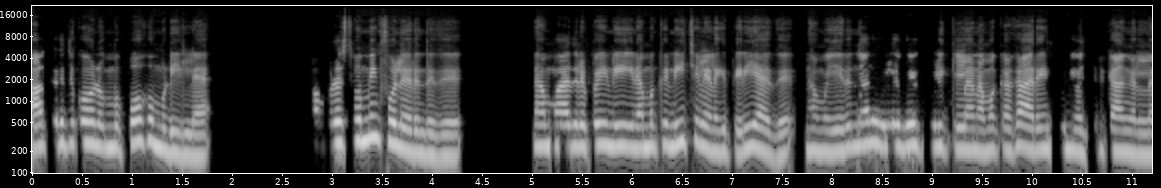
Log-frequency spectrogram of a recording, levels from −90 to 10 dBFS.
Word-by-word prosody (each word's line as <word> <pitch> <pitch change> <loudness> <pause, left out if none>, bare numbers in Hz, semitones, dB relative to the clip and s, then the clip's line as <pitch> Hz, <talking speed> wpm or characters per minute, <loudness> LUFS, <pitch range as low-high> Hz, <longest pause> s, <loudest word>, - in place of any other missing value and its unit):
பாக்குறதுக்கும் 255 +3 +2
ரொம்ப 225 0 0
போக 270 +1 +3
முடியல. 185 -4 0 1.2
அப்புறம் 255 +1 +2
ஸ்விம்மிங் 285 +2 +4
பூலு 250 -4 +5
இருந்தது. 175 -3 -1 0.9
நம்ம 235 0 0
அதுல 235 0 +1
போய் 245 0 +2
நீ - - +3 0.2
நமக்கு 230 +1 -1
நீச்சல் 260 -1 +1
எனக்குத் 200 -2 -4
தெரியாது. 190 -5 0 0.2
"நம்ம 200 -1 -3
இருந்தாலும் 240 +4 0
உள்ள 240 +1 -3
போய் 240 0 +4
குளிக்கலாம். 215 -2 -2
நமக்காக 210 +1 -4
அரேஞ் 215 +1 -2
பண்ணி 215 -1 -3
வச்சிருக்காங்கல்ல!" 195 -2 -3
225 Hz, 135 wpm, -17 LUFS, 200-245 Hz, 1.2 s, பூலு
